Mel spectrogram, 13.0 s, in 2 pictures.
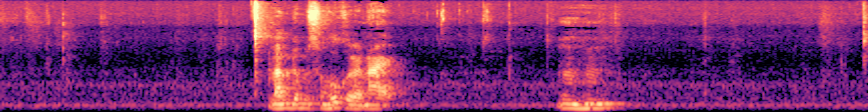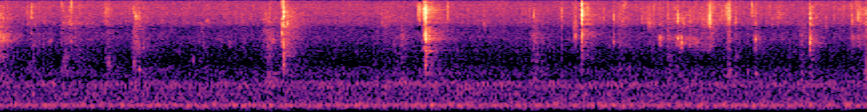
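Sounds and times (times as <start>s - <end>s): steady low hum: 0.0s - 13.0s
wet chewing and mouth smacks: 5.2s - 8.8s, 9.4s - 13.0s.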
